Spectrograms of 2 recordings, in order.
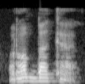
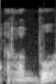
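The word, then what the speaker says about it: رَبَّ: Mengapa kita membacanya sebagai "rabba"? Bukan "rabbu" atau "rabbi", karena "rabba" di sini dipengaruhi oleh fungsi "anna". Jadi, kata tersebut menempati posisi kata benda dari " anna."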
